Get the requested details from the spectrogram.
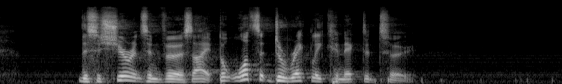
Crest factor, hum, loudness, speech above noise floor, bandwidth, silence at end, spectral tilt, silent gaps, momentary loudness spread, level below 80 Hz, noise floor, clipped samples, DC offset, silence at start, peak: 20 dB; none; -21 LUFS; 38 dB; 16 kHz; 1.5 s; -3.5 dB/octave; none; 12 LU; -58 dBFS; -59 dBFS; under 0.1%; under 0.1%; 0.8 s; -4 dBFS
